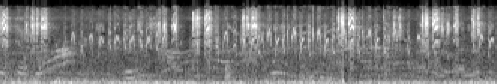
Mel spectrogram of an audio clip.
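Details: Bright, hissing high chirps of the Javan cochoa recur in clusters through a 'cuit cuit cuit' lure call for coaxing birds into song, with low whistled notes beneath.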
